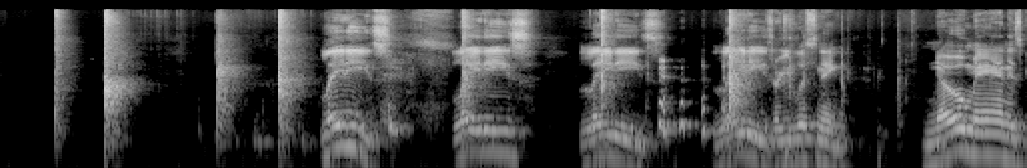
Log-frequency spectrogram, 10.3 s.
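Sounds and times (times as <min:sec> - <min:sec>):
slow clap: 0:00.5 - 0:03.2, 0:07.2 - 0:08.5
speech: 0:02.5 - 0:08.6, 0:09.2 - 0:10.2
laughter: 0:06.2 - 0:08.2.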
